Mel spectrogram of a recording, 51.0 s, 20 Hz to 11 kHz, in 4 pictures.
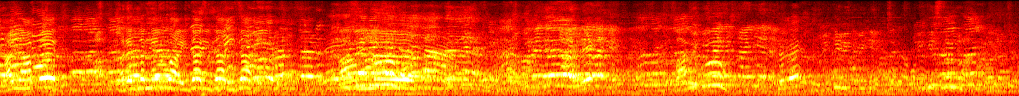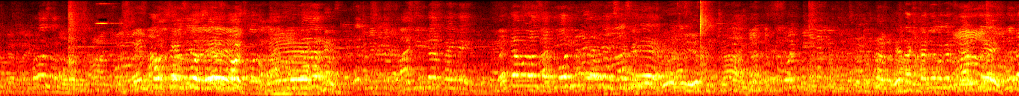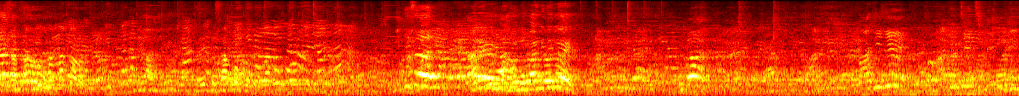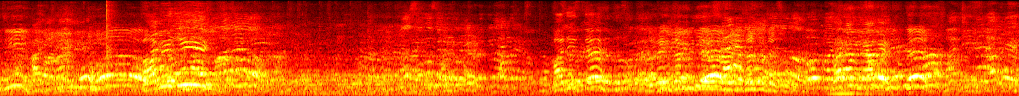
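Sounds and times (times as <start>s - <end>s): overlapping chatter of voices: 0.0s - 50.9s.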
